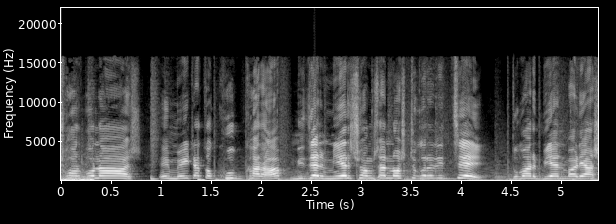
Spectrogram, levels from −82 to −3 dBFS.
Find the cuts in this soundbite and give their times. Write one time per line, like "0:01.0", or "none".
0:04.4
